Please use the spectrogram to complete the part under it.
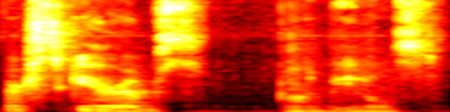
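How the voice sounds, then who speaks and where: A man's voice: a little high, lively intonation, takes it slowly, poor audio. A man giving casual let's play commentary in a laid-back way, with short muttered reactions. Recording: game music behind the voice.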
